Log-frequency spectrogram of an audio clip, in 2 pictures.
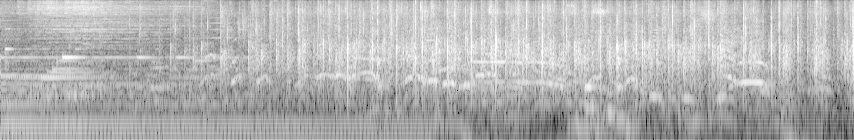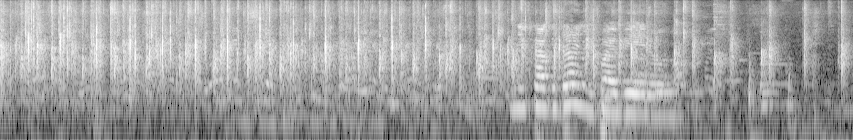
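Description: A band plays a lively song.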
